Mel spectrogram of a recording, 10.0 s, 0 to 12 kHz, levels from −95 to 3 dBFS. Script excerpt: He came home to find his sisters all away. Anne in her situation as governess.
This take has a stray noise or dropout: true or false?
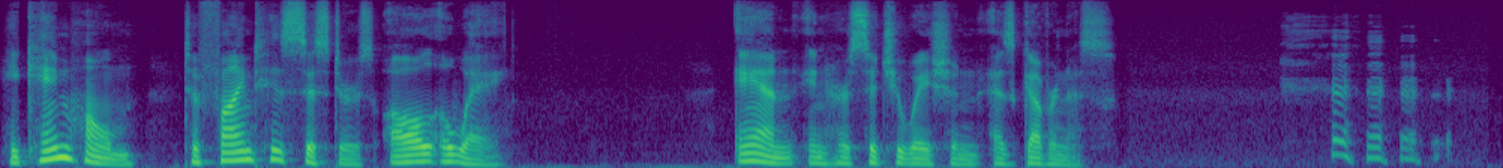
true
